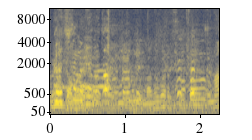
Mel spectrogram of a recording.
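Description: Several people talking and chattering at once, with overlapping voices throughout.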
